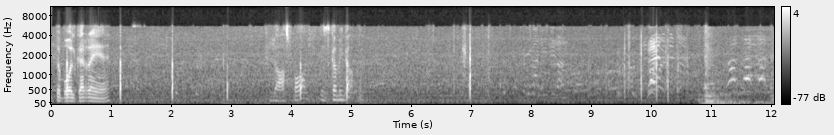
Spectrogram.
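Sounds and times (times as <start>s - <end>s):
stadium crowd noise: 0.0s - 12.0s
distant players shouting: 7.9s - 12.0s.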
